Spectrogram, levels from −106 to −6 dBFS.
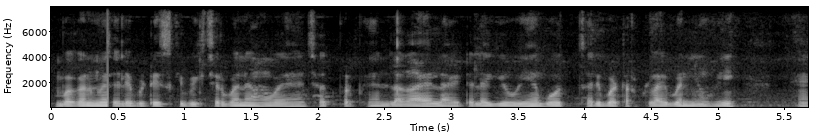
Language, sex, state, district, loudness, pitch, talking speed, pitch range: Hindi, male, Chhattisgarh, Raigarh, -38 LUFS, 105 Hz, 255 wpm, 100-110 Hz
